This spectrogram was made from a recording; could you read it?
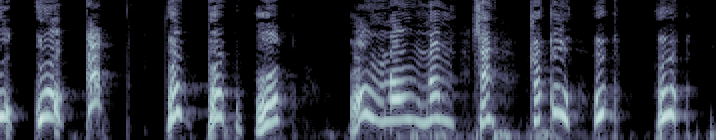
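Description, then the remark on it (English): A man's voice belts out a goblin song, a rough, guttural chant of short barking syllables in an uneven rhythm, breaking into a longer warbling phrase midway, loud with no other sounds. “Wallace cleared his throat and then barked out a guttural.”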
